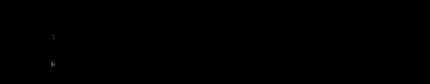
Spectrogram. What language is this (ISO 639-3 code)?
zho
